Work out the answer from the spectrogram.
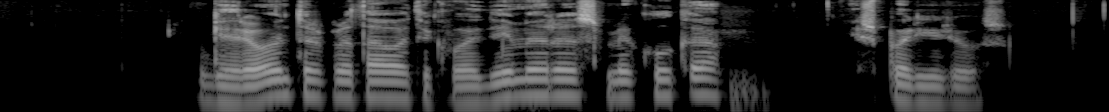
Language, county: Lithuanian, Vilnius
